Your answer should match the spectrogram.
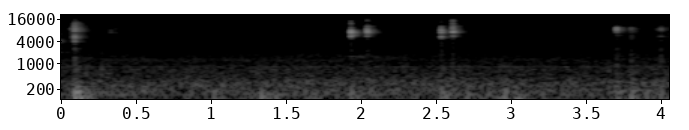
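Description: Faint computer keyboard key clicks over near silence: a few short pairs of taps about two seconds in and again near the end as code is typed.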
